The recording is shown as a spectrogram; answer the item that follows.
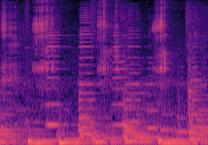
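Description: Scissors snipping through fleece-lined stocking fabric, under background music.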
